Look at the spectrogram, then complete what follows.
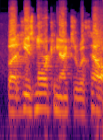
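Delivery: ordinary delivery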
